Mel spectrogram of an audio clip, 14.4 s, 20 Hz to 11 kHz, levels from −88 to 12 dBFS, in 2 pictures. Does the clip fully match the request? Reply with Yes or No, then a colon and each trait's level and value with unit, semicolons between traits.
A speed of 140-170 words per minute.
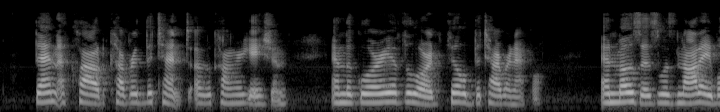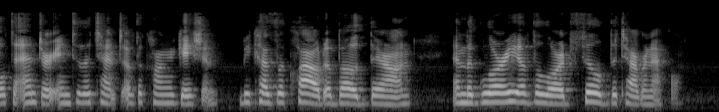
No: average, 190 wpm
